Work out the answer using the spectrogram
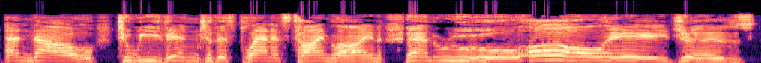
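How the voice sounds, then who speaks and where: Man putting on a shrill, grandiose evil queen. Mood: menacing, triumphant. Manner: grandiose, drawn-out villainous declaiming. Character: gloating, megalomaniac immortal sorceress queen from a fantasy game.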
